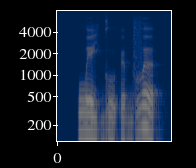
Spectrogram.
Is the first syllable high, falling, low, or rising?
falling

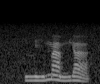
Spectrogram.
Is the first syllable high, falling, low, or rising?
rising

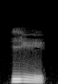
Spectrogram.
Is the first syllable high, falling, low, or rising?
low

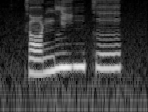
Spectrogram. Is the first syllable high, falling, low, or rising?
rising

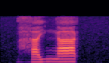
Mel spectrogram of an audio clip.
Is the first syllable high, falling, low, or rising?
rising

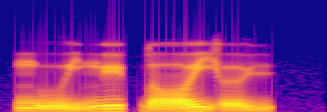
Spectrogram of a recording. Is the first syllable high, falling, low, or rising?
low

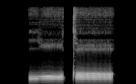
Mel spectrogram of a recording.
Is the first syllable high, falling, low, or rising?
low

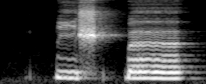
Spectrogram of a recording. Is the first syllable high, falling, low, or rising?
low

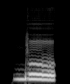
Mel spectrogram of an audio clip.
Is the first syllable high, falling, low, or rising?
falling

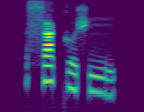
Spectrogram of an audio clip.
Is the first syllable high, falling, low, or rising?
high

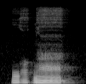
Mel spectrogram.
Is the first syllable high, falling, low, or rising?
high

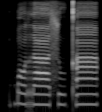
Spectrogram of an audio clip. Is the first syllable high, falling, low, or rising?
low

